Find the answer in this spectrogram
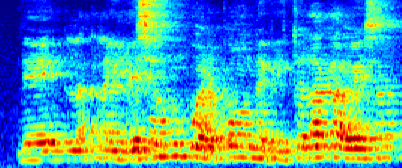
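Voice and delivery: ordinary delivery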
